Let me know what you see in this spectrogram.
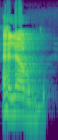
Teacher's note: أصل الكلمة الأرض بتحقيق الهمز، لكن ورش يقوم بحذف الهمزة ونقل حركتها للساكن الذي قبلها وهي اللام القمرية، فتصبح الأرض، تحرك بالفتح لأنه حركة الهمزة. نفخم الراء، نعطي الضاد أقل درجات التفخيم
